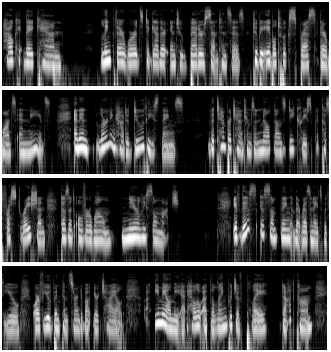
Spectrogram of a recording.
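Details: Adult woman speaking; typical speech.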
